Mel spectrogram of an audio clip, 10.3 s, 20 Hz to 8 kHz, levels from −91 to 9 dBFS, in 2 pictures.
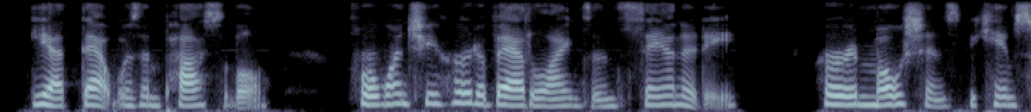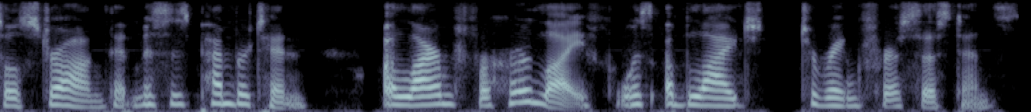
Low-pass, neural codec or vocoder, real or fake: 7.2 kHz; codec, 16 kHz, 8 kbps, FunCodec, trained on LibriTTS, 25 frames a second; fake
